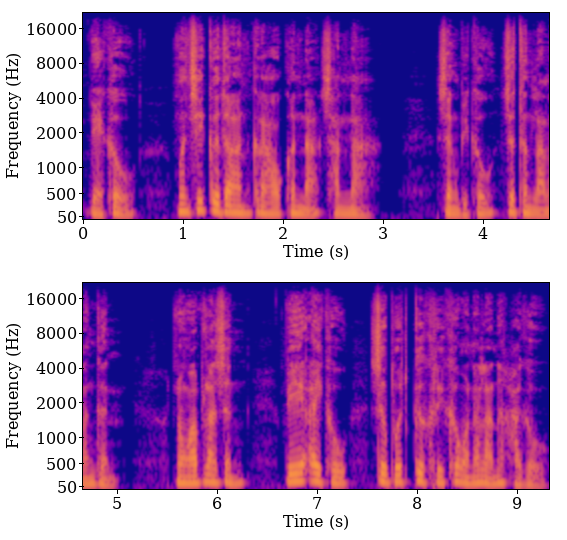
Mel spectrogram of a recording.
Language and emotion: Bodo, fearful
